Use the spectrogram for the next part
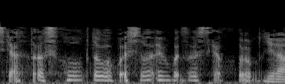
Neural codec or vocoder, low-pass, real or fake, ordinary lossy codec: autoencoder, 22.05 kHz, a latent of 192 numbers a frame, VITS, trained on many speakers; 7.2 kHz; fake; MP3, 24 kbps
